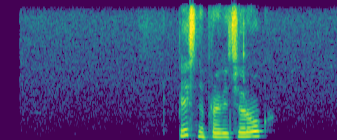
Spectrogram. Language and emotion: Russian, neutral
